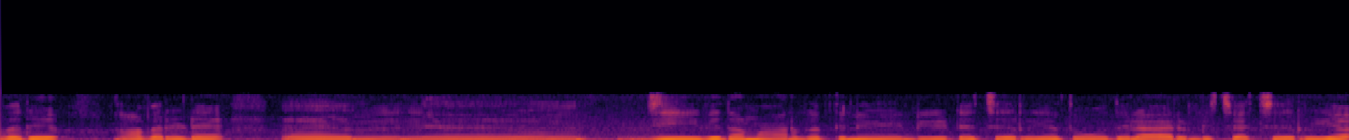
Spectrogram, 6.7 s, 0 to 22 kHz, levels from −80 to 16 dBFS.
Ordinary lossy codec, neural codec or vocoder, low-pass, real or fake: none; none; 7.2 kHz; real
